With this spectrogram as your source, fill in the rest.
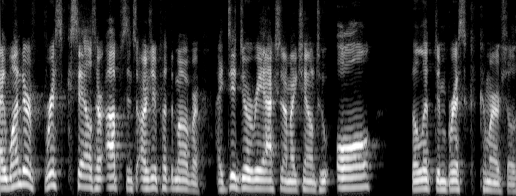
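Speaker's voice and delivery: ordinary talk, nothing marked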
